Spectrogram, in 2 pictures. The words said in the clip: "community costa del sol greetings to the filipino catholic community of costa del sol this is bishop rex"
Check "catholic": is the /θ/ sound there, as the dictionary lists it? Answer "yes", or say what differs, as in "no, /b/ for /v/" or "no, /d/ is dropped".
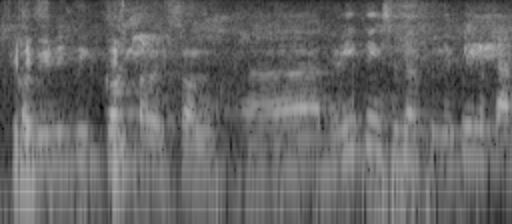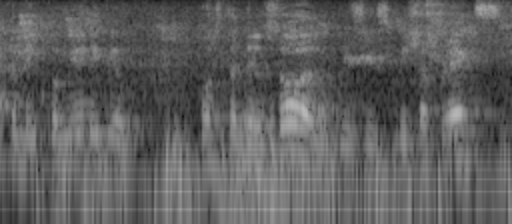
no, /t/ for /θ/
